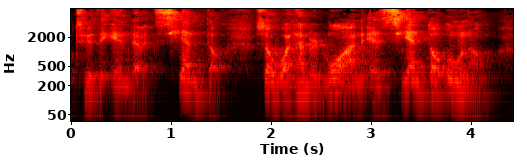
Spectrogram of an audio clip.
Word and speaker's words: cien: the larger numbers okay we left off with sienn cien is four letters c-i-e-n and it is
